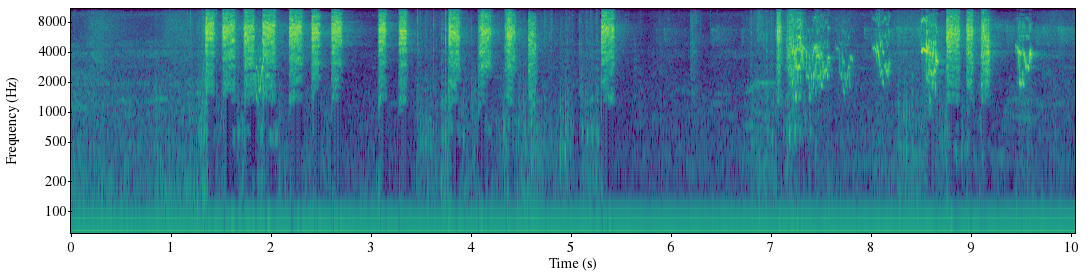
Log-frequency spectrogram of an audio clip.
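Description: Budgerigars giving rapid, shrill chirps and squawks in two busy bouts, with a pause of about a second and a half between them.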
